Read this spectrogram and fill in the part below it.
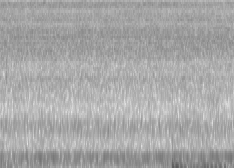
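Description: Spray gun hissing compressed air from a compressor, a steady loud broadband rush with a faint underlying hum, unbroken from start to finish.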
